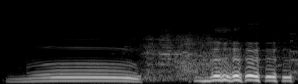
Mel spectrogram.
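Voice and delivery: loud, laughing mock moo; cow moo. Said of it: "And he went".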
